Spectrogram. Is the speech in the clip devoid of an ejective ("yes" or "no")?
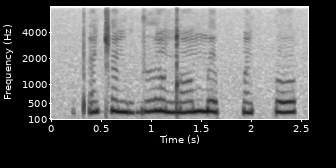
no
